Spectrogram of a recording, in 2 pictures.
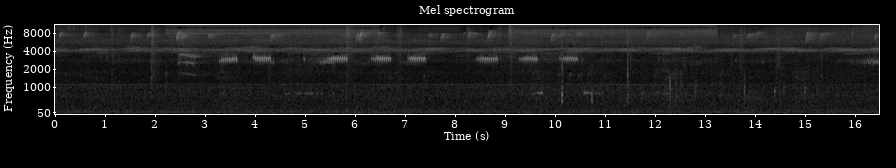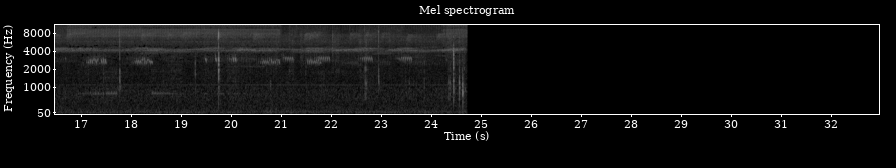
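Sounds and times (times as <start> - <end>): insects trilling: 0.0 - 24.7
insect short high chirps: 2.4 - 7.5, 8.3 - 11.2.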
